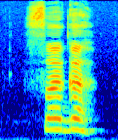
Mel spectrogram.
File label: evening, kham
